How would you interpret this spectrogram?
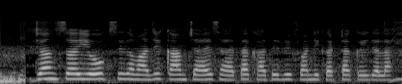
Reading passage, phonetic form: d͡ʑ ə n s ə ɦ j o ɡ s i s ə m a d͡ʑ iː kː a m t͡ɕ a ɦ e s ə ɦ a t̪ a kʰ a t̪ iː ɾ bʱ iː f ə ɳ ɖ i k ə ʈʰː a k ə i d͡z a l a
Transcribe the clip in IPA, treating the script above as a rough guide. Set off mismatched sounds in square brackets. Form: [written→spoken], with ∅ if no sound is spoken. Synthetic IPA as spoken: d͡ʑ ə n s ə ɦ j o ɡ s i s ə m a d͡ʑ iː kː a m t͡ɕ a ɦ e s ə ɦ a t̪ a kʰ a t̪ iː ɾ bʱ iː f ə ɳ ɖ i k ə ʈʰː a k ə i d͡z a l a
